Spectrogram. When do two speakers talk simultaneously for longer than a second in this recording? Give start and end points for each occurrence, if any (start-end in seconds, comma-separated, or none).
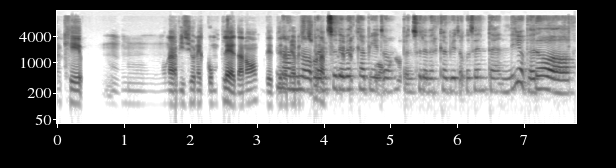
3.3-5.2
